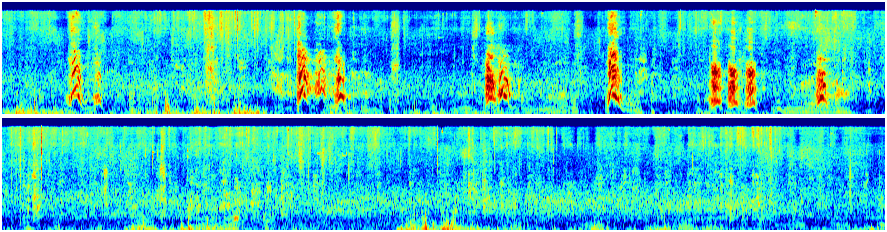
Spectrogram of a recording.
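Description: Dogs at play barking: short, sharp barks about eight times in the first ten seconds, including a quick run of three about nine seconds in, then the barking stops. Low rumbling noise comes and goes underneath.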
